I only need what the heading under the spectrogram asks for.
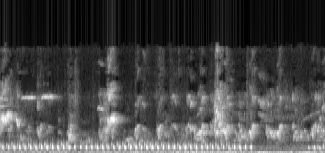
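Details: Captive nightjar singing while dancing: a steady, mechanical churr, a rapid purring trill held over two seconds, breaks briefly, then restarts, with faint high chirps from other birds behind.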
